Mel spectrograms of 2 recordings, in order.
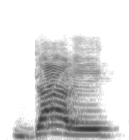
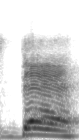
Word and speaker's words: Dare: Or no, it's Dare to Trend. Why did I say Dally? Because that name is spelled the same way for a Yoruba name and we pronounce it Dally.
